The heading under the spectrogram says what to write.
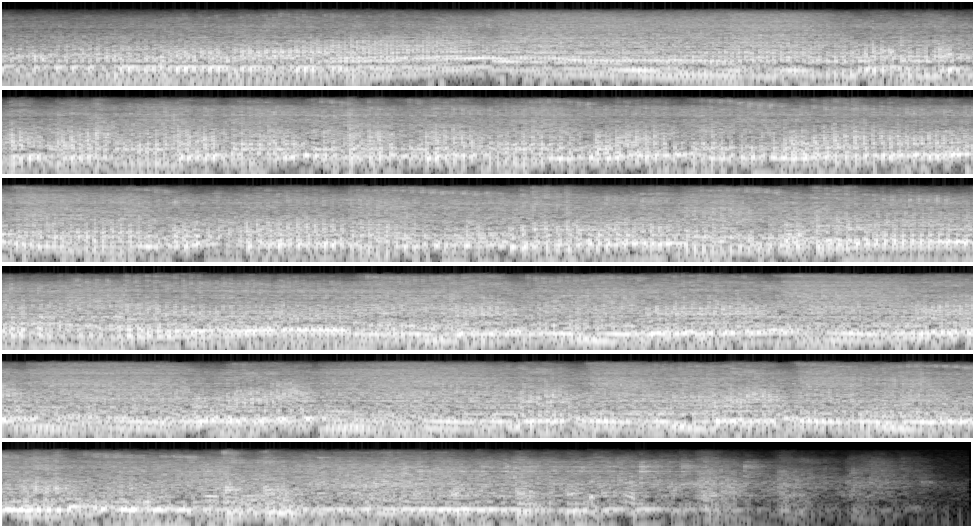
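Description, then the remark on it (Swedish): A loud speedway motorcycle engine, just started in a garage, roars continuously for nearly half a minute, its harsh, buzzing revs rising and falling, then cutting off abruptly at the end. “Nu har Harry dragit igång hojen här och jag gick ut ur garaget.”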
